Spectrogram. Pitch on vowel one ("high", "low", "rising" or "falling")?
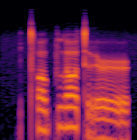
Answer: high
